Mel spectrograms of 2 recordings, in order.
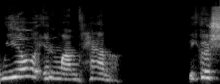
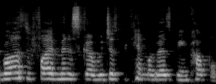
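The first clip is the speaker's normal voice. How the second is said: ordinary talk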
